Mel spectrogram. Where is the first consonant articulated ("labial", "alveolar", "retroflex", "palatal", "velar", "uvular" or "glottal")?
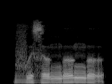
labial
